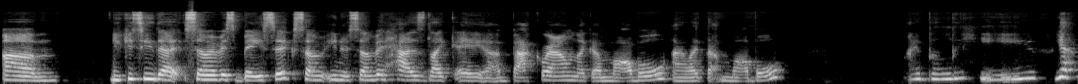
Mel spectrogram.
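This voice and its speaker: A normal speaking voice from a woman, medium in pitch, lively in intonation, at a fairly slow pace. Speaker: online class instructor. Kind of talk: live video class tutorial. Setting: video call meeting. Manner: casual, many fillers.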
